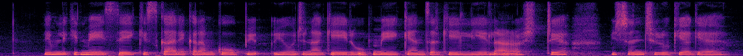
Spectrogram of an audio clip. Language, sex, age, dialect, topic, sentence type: Hindi, male, 18-24, Hindustani Malvi Khadi Boli, banking, question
